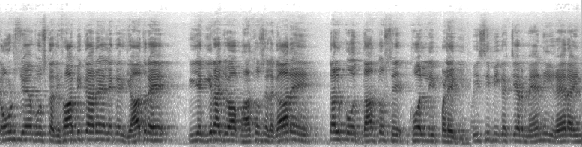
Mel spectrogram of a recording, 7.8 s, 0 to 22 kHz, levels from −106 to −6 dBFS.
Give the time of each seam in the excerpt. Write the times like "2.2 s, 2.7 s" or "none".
6.4 s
